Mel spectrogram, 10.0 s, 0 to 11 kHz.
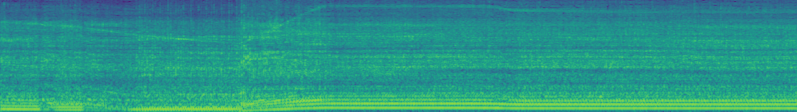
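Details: Case 1450B dozer, freshly rebuilt diesel engine after reassembly: fires, revs up, then settles to a steady, even idle with a clean hum; oil pressure about 27 psi at idle, owner checking blow-by; sounds healthy.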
